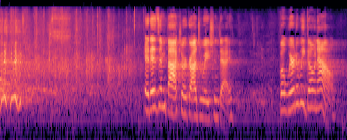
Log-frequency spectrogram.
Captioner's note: laughter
